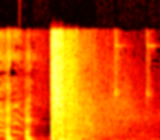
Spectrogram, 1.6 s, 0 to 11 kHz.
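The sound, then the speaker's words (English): A single 9 millimeter gunshot: one sharp, loud crack that hits at full force, then a long, steadily fading decay tail. “Yeah, 9 millimeter, and a lot of it depends upon where it was recorded and in what acoustic surroundings the gunfire was”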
